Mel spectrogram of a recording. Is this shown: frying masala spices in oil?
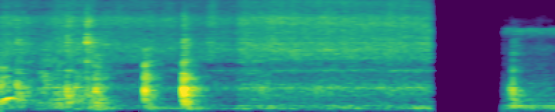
yes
